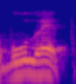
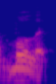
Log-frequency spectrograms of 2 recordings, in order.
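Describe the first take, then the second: First: Bullet with a wide open E, bul-LET; the wrong version of bullet, mouth wide; bullet, over-open E. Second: Bullet with a dull IH ending, BUL-it; reduced bullet. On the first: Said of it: "muy abierta la boca". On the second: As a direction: say bullet with a muted final vowel. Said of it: "no estoy diciendo bullet ... sino bullet". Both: Shown as a demonstration.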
